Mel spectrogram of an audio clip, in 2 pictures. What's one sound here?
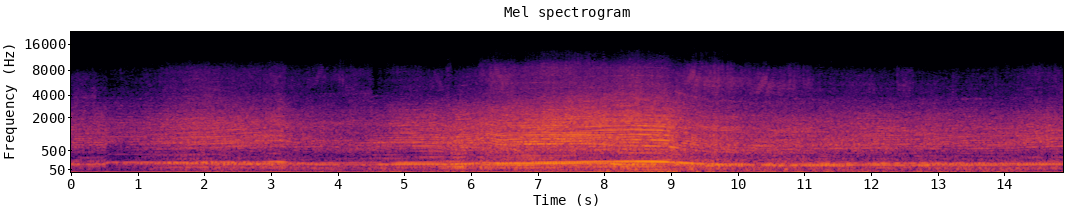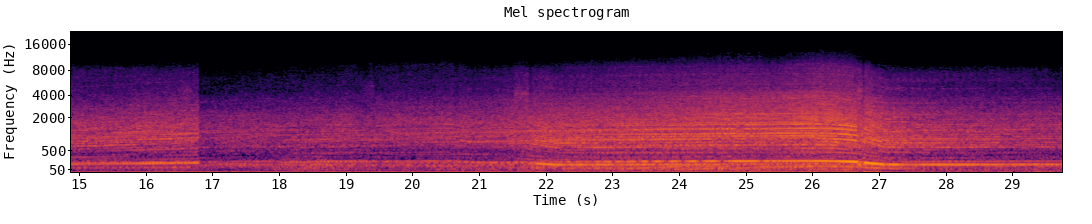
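A racing car engine whines steadily, rising and falling in pitch as the car speeds up and brakes.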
